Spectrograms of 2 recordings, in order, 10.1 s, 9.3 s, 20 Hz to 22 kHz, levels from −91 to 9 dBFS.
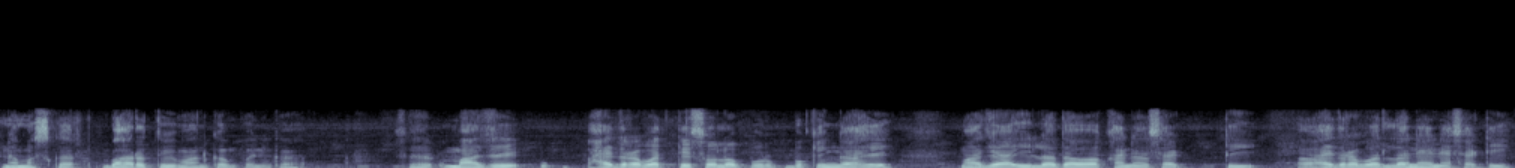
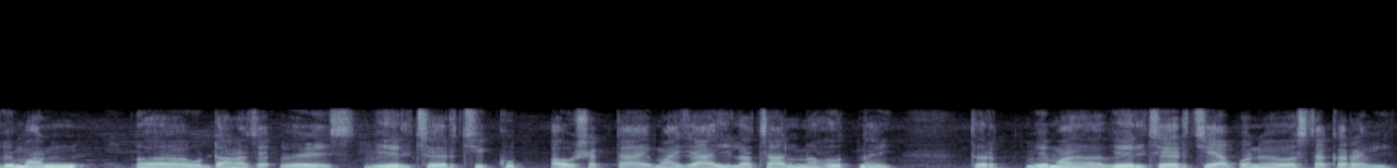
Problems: none marked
